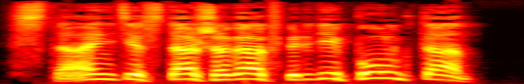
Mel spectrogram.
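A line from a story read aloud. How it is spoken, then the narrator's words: Shouting after them. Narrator (Russian): крикнул им вдогонку Чиж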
